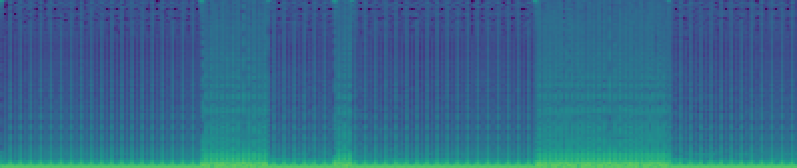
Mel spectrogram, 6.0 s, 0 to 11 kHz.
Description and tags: Motor Engine 1
A fake motor engine sound. This one was created by looping a bit of the first 'Base Drum' sample in AudioSauna's "Back to 808s" percussion pack. This was the result.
